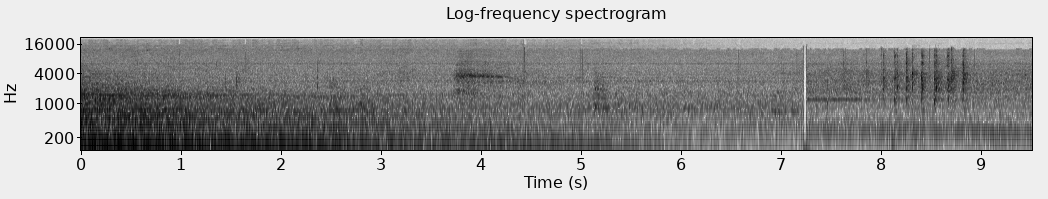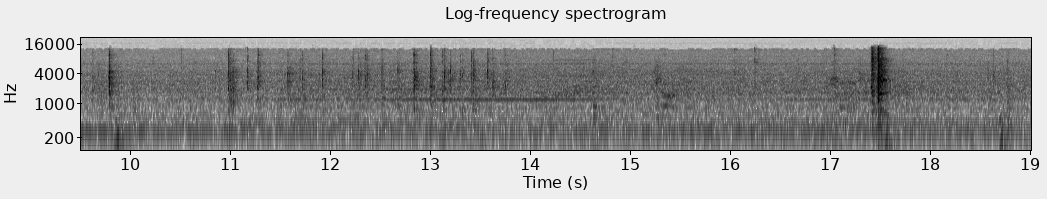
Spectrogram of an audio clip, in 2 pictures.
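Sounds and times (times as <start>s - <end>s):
steady low hum: 0.0s - 6.1s
typing on a keyboard: 7.6s - 9.0s, 11.0s - 13.8s.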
